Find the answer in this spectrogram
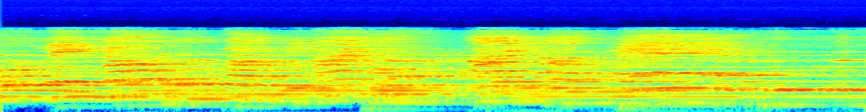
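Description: Church choir singing a gospel song, voices holding long chords that change every second or two.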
